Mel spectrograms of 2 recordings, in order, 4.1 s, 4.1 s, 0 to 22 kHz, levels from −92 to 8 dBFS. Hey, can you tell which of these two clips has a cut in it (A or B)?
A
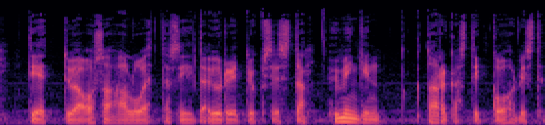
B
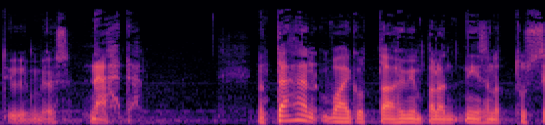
B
